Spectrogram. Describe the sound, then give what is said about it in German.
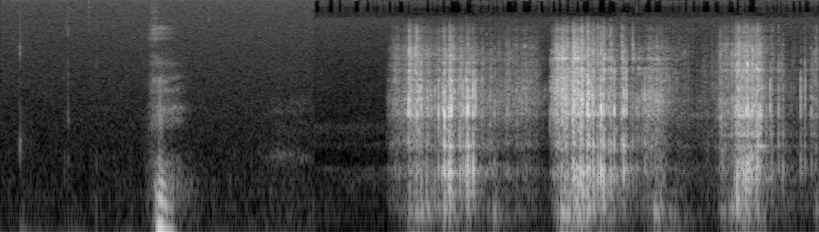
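A single sharp wooden crack, then a pause and three loud, rough creaking groans of a door, each about a second long with brief gaps between them. No one speaks. “Doch, da knirscht was. An der Tür.”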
